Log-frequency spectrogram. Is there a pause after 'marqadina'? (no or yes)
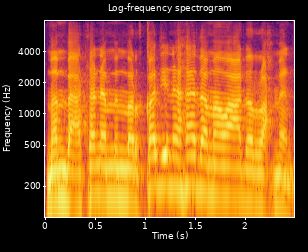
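no. The phrase runs on without a pause after marqadina. All the words are spoken by the same group. The speaker calls it wrong. "لكن لو وصلت هيبقى كلامهم كله هو ده"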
